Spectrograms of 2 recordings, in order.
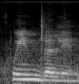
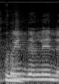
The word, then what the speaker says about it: Queendalyn: youtube you just type you are god by quindalin and quindalin is spelled q-u-e-e-n queen d-a-l-y-n-q-u-e-e-n-d-a-l and please whilst you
